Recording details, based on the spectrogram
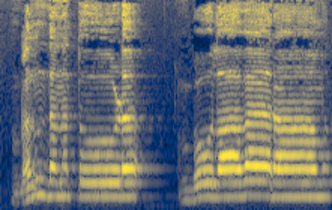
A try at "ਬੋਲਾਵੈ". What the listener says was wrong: ਇਹ ਬੋਲਾਵੈ ਬੱਬੇ ਦੇ ਹੋੜਾ ਦੀਰਘ ਉਚਾਰਨ ਕਰਨਾ ਹੈ, ਬੁਲਾਵੈ ਨਹੀਂ ਕਹਿਣਾ, ਬੋਲਾਵੈ ਰਾਮ।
